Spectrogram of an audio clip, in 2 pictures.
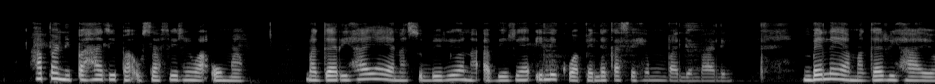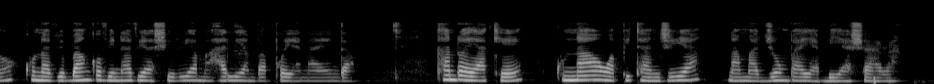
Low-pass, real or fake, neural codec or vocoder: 7.2 kHz; real; none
